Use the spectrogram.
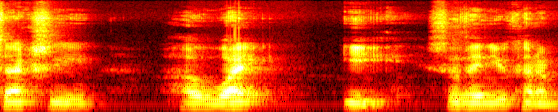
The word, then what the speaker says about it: Hawaii: the w for us so it's actually Havi and then you hear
